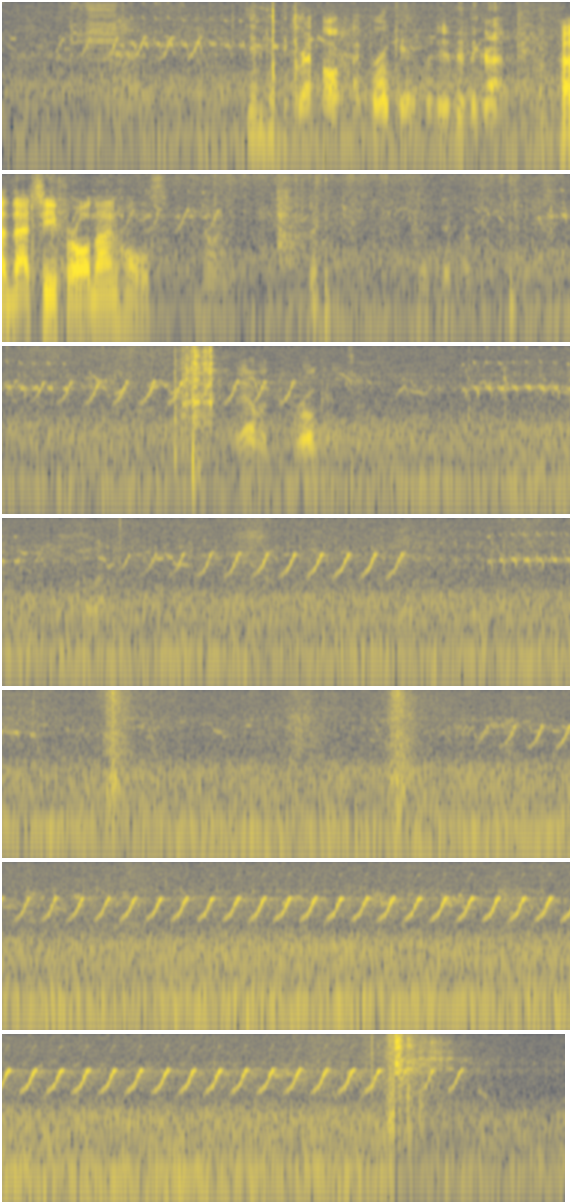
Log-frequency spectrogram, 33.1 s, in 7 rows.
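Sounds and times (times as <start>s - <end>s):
bird calling falling notes: 6.0s - 32.6s
golf club striking ball: 31.5s - 32.4s.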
